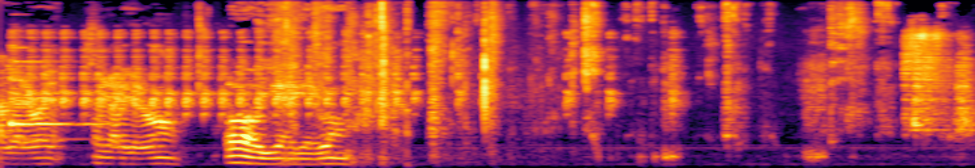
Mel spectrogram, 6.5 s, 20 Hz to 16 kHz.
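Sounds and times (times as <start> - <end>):
speech: 0.0 - 2.6
people chewing crunchy food: 1.8 - 6.4.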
